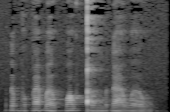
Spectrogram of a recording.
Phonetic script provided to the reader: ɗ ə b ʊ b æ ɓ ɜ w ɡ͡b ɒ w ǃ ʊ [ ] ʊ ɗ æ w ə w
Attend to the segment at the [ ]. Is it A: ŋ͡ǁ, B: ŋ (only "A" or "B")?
B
